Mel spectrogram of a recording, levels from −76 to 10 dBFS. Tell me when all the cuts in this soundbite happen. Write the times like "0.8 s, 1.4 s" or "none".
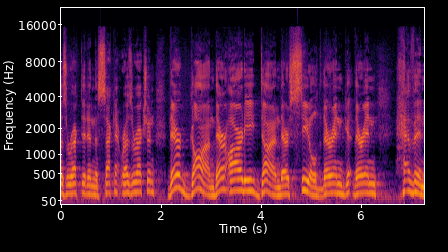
none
